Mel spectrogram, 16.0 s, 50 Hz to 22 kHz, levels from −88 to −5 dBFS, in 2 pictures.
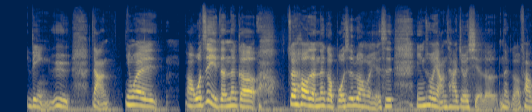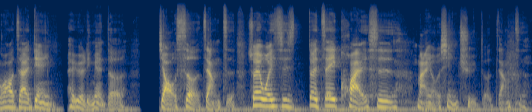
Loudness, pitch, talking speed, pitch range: -25 LUFS, 190 Hz, 255 characters per minute, 130-215 Hz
